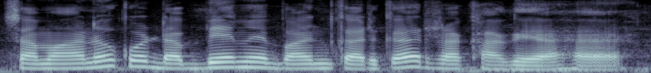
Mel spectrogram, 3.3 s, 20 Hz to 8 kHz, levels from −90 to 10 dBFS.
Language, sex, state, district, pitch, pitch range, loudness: Hindi, male, Jharkhand, Garhwa, 145 Hz, 130-170 Hz, -13 LUFS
